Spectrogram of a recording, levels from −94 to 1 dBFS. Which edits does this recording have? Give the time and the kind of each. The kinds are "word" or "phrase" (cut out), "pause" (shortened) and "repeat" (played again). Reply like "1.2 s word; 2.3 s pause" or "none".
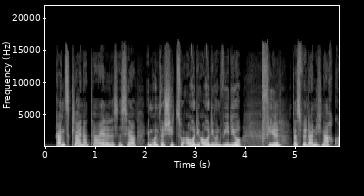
3.1 s repeat; 4.3 s word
